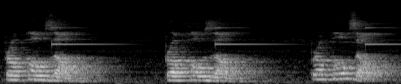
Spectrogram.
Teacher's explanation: Muốn để ý đến cái final sound của từ này, proposal, tận cùng của cái từ này là âm l, cho nên nó là âm lưỡi sau răng. Vậy chúng ta phải để lưỡi đằng sau hàm răng trên khi kết thúc từ này.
